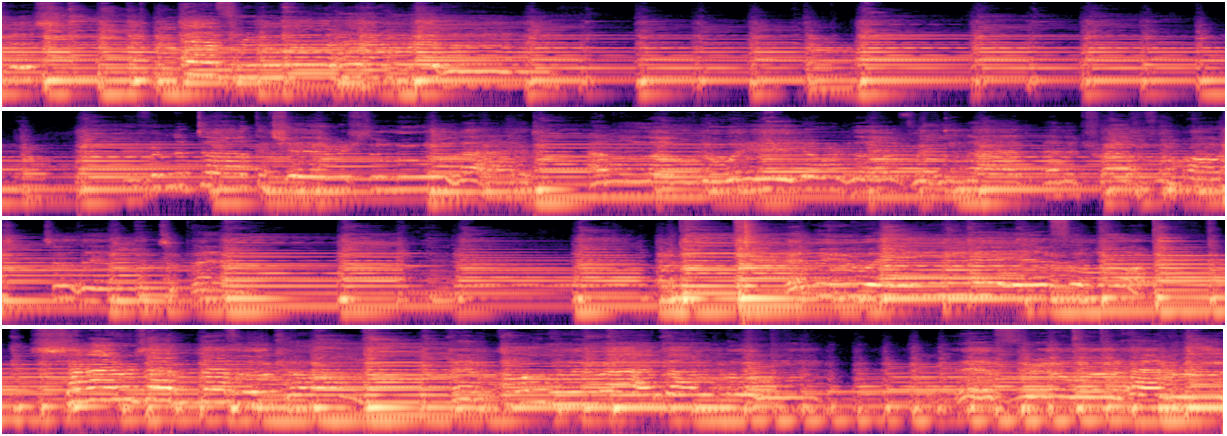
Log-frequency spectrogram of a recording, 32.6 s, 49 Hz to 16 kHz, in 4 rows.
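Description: Steel-string acoustic guitar with a capo, strummed in steady chords. The strumming eases off and is quieter through the middle, then picks up louder again from about 21 seconds in.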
